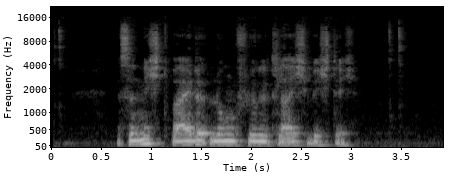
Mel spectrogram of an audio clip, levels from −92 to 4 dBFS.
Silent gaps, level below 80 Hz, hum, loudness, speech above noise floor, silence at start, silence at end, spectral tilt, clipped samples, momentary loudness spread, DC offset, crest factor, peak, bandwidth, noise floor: none; -56 dBFS; none; -32 LUFS; 38 dB; 0.65 s; 0.45 s; -6.5 dB/octave; under 0.1%; 13 LU; under 0.1%; 14 dB; -18 dBFS; 13.5 kHz; -69 dBFS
